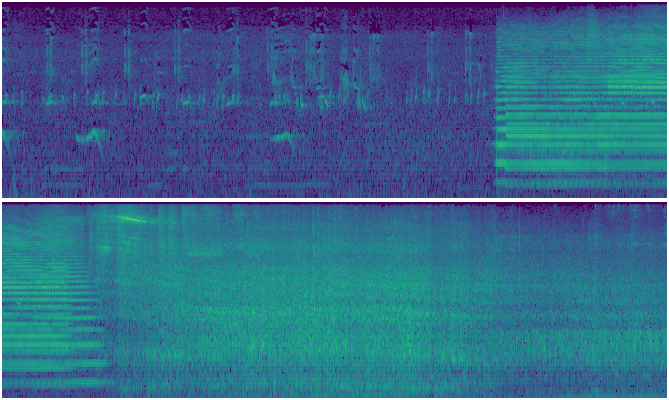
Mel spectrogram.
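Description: Faint bird chirps, then about ten seconds in an Indian Railways multiple-unit commuter train sounds one long, steady horn blast of about five seconds. After it the train's running noise and wheel rumble build steadily as it approaches.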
